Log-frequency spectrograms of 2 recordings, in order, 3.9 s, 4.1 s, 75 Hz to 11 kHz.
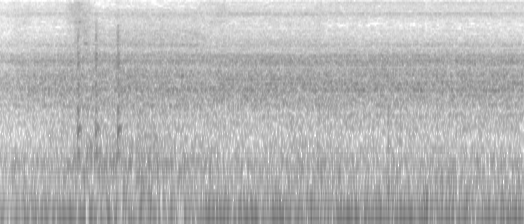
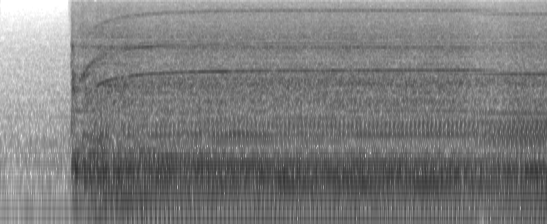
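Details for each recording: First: DeWalt D55168 15-gallon compressor, about 10 years old: steady high-pitched hiss over a faint low hum, air leaking from the front of the regulator at its adjustment knob; fixed with regulator repair kit N008792. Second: DeWalt D55168 15-gallon air compressor, about 10 years old, running after a regulator rebuild with repair kit N008792: motor spins up to a steady, even drone with a clean whine, then shuts off; leak fixed, but regulated pressure then stuck at maximum.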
